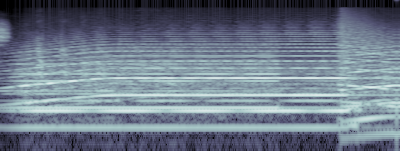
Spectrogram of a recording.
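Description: Polyphonic analog Moog synthesizer, a Little Phatty keyboard driving four Slim Phatty modules as extra voices, playing a loud held chord. The notes glide up into place at the start and slide to a new chord about three and a half seconds in.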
